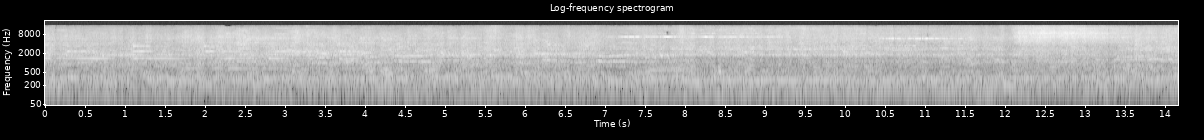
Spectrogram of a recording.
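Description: Steady, loud din of a theme-park ride's boarding station, with background music faintly under it and a brief hiss near the end.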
